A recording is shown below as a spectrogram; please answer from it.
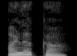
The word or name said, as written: ಅಳಕ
